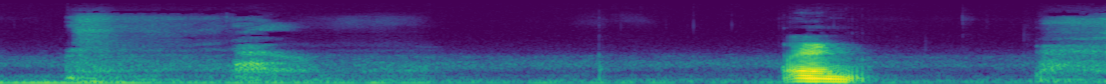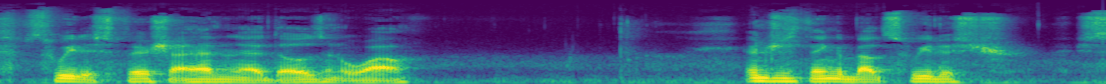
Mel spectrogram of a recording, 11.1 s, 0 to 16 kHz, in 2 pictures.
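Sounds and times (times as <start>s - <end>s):
low hum: 0.0s - 11.0s
heavy strained labored breathing: 0.3s - 2.3s, 5.2s - 5.8s
speech: 4.0s - 4.4s, 5.8s - 7.7s, 9.3s - 11.0s.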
